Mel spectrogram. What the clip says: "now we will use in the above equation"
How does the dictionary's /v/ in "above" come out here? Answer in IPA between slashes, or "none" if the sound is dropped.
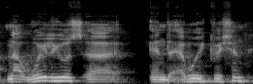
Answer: none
